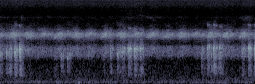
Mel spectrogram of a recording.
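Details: Frogs calling at midnight in a rice paddy near a house, in season; bursts of rapid rattling pulses repeated every second or so over a steady high-pitched background hum.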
